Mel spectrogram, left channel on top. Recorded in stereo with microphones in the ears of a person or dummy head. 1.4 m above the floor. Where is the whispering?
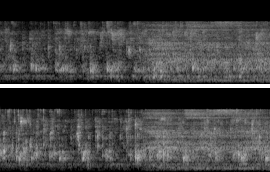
80° right, 3 m.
